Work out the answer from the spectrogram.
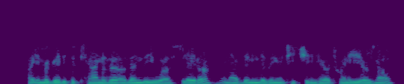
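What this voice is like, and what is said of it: Jamaican accent. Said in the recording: “As you can probably tell by my accent, I wasn't born in the U.S. I'm a Jamaican.”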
